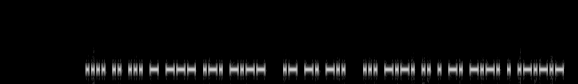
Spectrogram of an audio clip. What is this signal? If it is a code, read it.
Morse code, heard as a keyed tone, about 46 wpm, 700 Hz. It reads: HISTORY AND SCIENCE.
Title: Sentences from Top 1000 Words - Review Part 2 - 45wpm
